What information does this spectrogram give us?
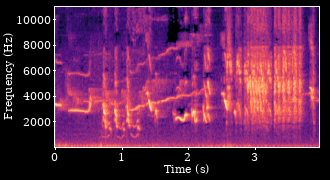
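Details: Oriental magpie-robin song with fast whistled phrases, a long thin rising note and dense buzzy bursts toward the end, delivered rapidly.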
